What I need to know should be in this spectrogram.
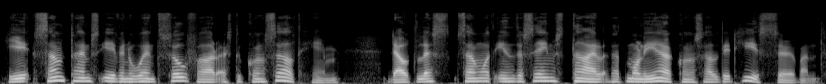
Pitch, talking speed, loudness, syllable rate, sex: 130 Hz, 150 wpm, -19 LUFS, 4.6 syllables/s, male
